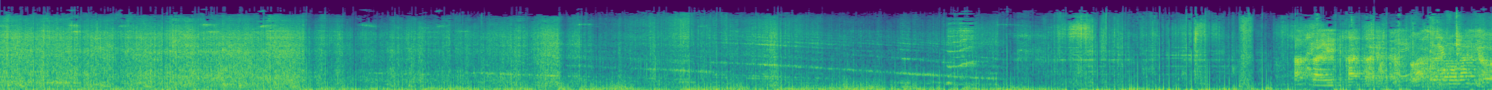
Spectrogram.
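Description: A light blue Japanese train pulls into a station with a steady, loud rumble while high electric motor whines slide downward in pitch as it slows, ending in a rattling squeal near the stop.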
